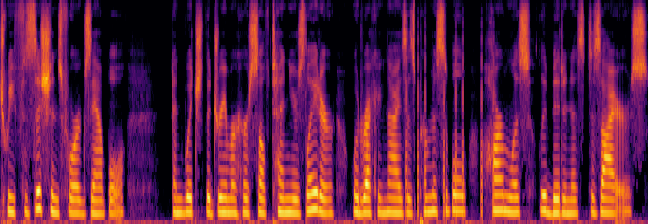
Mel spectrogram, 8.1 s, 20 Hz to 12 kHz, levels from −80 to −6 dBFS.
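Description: GSM signalling bursts interrupt the speech from 5.07 to 6.18 s. A nearby 2G phone's short radio bursts get rectified by the audio circuitry, producing a galloping dit-dit-dit of brief buzzes at about 217 Hz, sitting roughly 5 dB below the speech.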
